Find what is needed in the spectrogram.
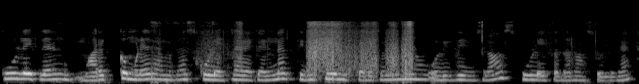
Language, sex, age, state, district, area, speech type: Tamil, female, 18-30, Tamil Nadu, Namakkal, rural, spontaneous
